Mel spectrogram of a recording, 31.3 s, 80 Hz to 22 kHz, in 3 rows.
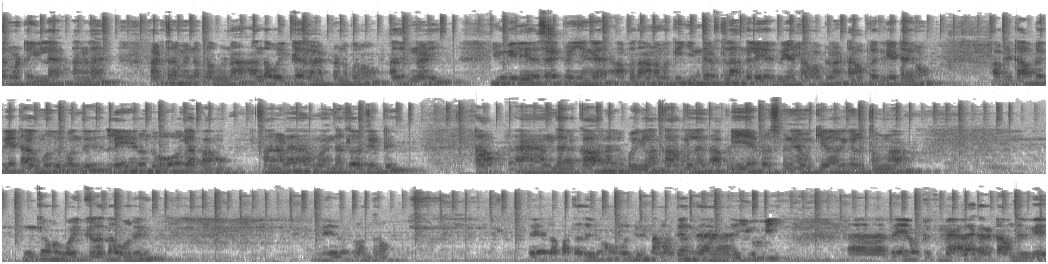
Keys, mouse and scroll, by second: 0.5 click, 0.5 click, 2.9 click, 9.4 click, 9.5 click, 16.8 click, 16.9-23.7 drag, 25.2 click, 26.2 click, 30.9 click, 30.9 click.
